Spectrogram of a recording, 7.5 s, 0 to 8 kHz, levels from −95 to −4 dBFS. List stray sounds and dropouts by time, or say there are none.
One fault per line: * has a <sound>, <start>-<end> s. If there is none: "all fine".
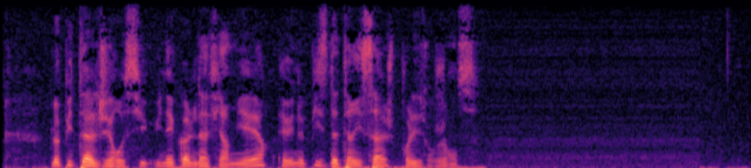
all fine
